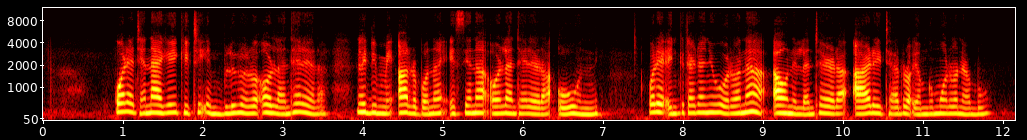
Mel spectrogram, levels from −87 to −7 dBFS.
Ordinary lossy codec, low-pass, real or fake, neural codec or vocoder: none; 10.8 kHz; fake; codec, 16 kHz in and 24 kHz out, 0.9 kbps, LongCat-Audio-Codec, fine tuned four codebook decoder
